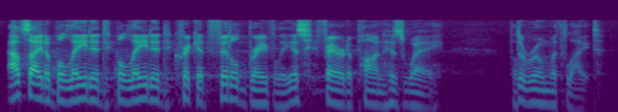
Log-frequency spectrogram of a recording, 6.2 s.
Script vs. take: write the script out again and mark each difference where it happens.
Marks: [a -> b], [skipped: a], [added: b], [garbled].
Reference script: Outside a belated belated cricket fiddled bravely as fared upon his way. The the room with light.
Outside a belated belated cricket fiddled bravely as fared upon his way. The the room with light.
